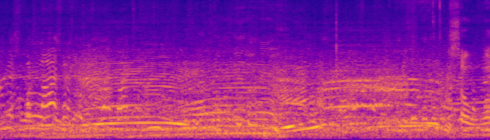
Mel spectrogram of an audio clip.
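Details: Cattle for sale at the Kajen cattle market in Pekalongan, Central Java, open Wednesdays, give repeated long moos that slide up and down and overlap, with a busy murmur of people throughout.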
